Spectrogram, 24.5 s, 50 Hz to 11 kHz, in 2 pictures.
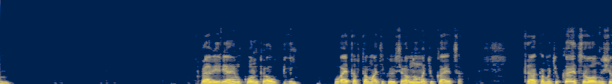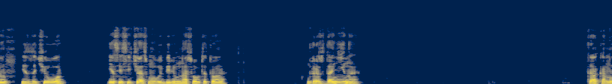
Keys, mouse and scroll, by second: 1.1-2.4 drag, 5.7 ctrl+p, 9.9-12.3 middle drag, 14.9 click, 17.0 click, 22.4-23.8 middle drag.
